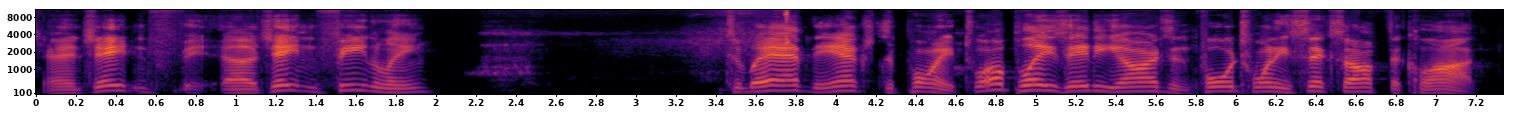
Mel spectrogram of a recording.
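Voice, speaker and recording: On a fan stream, a man provides live football play-by-play in a pushed, bright voice on the high side, animated and moderately paced, climbing sharply whenever a big play happens. There's no room sound.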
